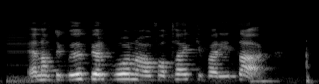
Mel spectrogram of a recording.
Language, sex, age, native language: Icelandic, female, 40-49, Icelandic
